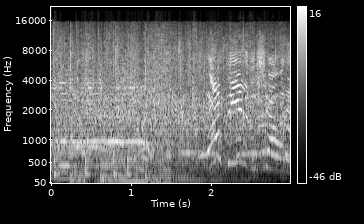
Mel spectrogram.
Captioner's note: cheers and applause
